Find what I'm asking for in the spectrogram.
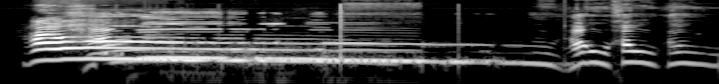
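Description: A single wolf lets out one long, loud, steady howl that slowly sinks in pitch, then breaks into a few short rising yips and whimpers at the end.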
